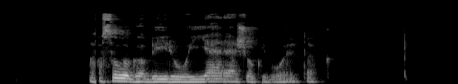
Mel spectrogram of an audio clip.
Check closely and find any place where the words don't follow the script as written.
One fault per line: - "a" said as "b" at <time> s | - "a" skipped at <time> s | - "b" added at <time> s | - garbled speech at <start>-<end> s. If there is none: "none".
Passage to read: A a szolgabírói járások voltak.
none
